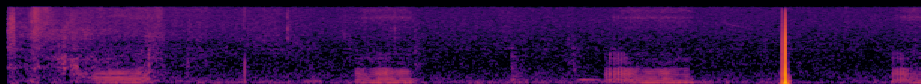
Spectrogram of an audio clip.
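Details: Dog snoring: soft, regular buzzing snores about every one and a half seconds, with one sharp sneeze near the end.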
